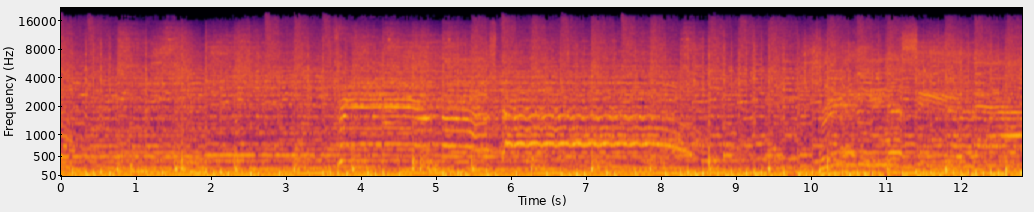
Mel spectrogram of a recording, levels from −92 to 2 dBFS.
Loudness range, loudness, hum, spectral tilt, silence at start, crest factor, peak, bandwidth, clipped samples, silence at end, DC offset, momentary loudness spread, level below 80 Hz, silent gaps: 2 LU; -12 LUFS; none; -3.5 dB/octave; 0 s; 12 dB; 0 dBFS; 19 kHz; under 0.1%; 0 s; under 0.1%; 3 LU; -20 dBFS; none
